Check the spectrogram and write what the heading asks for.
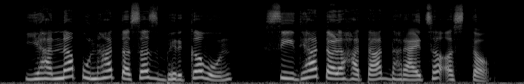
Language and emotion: Marathi, neutral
